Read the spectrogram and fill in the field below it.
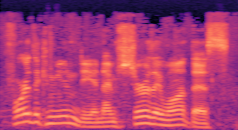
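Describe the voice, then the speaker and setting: A man's voice: medium pitch, big pitch swings, fairly quick, a little mellow, slight background noise. A man hosting a podcast interview, chatting casually and rambling a little, correcting himself as he goes. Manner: rambling, self-correcting, light laughter. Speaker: podcast host.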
